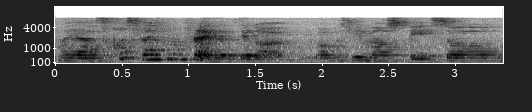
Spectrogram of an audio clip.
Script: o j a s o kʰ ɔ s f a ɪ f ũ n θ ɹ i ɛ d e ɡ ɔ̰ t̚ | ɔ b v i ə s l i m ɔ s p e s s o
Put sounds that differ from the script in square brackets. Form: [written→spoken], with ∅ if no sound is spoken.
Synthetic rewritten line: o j a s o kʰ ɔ s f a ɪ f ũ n [θ→f] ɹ [i→ɛ] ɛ d e ɡ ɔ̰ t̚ | ɔ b v i ə s l i m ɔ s p e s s o

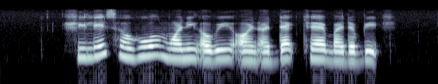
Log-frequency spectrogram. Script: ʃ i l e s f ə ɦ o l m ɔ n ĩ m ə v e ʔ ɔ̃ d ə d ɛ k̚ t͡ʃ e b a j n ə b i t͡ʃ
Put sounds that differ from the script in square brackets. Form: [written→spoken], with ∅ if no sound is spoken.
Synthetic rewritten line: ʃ i l e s [f→h] ə ɦ o l m ɔ n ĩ [m→ŋ] ə [v→w] e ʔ ɔ̃ [d→n] ə d ɛ k̚ t͡ʃ [e→ɛ] b a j [n→d] ə b i t͡ʃ

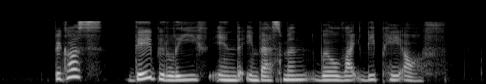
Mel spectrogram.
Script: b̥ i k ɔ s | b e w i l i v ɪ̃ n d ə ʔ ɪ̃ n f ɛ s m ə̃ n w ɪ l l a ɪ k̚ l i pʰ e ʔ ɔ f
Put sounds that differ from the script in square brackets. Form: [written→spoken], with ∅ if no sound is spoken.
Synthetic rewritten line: b̥ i k ɔ s | [b→d] e [w→b] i l i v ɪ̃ n d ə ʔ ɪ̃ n [f→v] ɛ s m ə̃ n w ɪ l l a ɪ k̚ l i pʰ e ʔ ɔ f

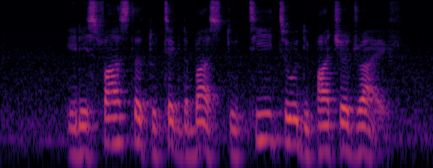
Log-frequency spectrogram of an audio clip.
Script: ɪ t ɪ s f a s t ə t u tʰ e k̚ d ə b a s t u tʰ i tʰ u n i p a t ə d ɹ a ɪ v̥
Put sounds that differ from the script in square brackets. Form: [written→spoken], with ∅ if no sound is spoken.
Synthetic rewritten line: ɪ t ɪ s f a s t ə t u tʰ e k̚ d ə b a s t u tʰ i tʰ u [n→d] i p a [t→t͡ʃ] ə d ɹ a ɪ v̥

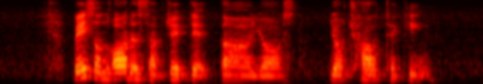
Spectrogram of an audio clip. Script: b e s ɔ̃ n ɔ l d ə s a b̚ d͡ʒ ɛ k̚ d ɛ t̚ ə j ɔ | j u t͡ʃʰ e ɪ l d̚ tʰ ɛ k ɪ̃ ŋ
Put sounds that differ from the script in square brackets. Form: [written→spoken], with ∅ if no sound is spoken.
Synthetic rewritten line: b e s ɔ̃ n ɔ l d ə s a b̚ d͡ʒ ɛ k̚ d ɛ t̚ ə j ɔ | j [u→ɔ] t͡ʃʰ [e→a] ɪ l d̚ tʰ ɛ k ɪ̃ ŋ

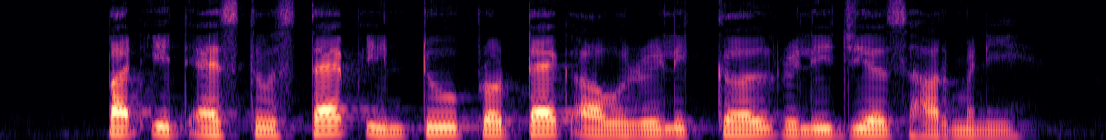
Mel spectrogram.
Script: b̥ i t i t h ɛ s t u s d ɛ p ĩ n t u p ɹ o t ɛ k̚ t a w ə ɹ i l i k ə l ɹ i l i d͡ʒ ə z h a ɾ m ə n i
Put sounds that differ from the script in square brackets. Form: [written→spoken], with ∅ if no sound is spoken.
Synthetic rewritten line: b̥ [i→a] t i t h ɛ s t u s [d→t] ɛ p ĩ n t u p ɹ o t ɛ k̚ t a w ə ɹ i l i k ə l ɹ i l i d͡ʒ ə [z→s] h a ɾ m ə n i

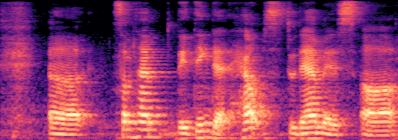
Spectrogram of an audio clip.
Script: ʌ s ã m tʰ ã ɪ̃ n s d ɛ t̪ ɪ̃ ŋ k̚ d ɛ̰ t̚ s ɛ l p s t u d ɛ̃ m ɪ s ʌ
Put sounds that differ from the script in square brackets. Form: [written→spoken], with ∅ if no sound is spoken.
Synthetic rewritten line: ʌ s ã m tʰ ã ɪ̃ [n→m] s d [ɛ→e] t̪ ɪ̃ ŋ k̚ d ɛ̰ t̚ [s→h] ɛ l p s t u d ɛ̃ m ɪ s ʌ

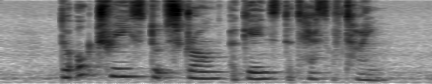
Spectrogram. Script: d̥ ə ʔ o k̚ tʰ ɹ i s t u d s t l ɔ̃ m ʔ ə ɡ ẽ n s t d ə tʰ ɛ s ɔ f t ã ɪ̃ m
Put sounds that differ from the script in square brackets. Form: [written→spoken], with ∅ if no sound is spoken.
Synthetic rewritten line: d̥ ə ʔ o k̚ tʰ ɹ i s t u d s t [l→ɹ] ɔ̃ [m→ŋ] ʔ ə ɡ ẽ n s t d ə tʰ ɛ s ɔ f [t→tʰ] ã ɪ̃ m

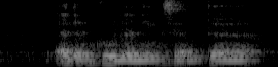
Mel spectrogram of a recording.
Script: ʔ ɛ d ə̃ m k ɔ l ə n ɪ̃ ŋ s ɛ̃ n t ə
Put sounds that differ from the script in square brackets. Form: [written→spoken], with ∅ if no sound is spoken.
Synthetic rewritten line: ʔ ɛ d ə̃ m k [ɔ→u] l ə n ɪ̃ ŋ s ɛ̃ n t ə

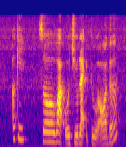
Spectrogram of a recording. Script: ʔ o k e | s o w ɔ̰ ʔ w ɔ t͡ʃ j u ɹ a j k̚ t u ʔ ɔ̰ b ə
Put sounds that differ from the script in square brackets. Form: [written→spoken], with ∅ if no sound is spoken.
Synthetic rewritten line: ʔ o k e | s o w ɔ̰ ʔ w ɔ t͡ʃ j u [ɹ→l] a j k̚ t u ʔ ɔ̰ [b→d] ə

